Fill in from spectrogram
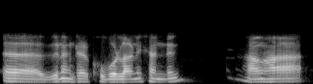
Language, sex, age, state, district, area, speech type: Bodo, male, 60+, Assam, Kokrajhar, rural, conversation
